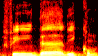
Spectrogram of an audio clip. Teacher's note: داری میں را کے نیچے زیر ہے، را کو باریک کر کے پڑھا جائے گا۔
